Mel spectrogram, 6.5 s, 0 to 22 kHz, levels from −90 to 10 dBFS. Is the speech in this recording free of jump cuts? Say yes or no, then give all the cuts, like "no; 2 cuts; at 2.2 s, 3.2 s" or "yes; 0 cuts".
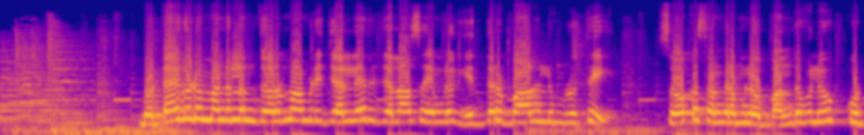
yes; 0 cuts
